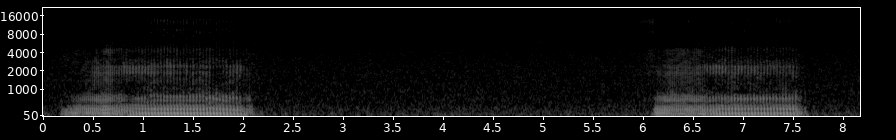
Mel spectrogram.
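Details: French Bulldog: two long, loud, low rattling snores separated by quiet pauses; snoring in a short-nosed dog.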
